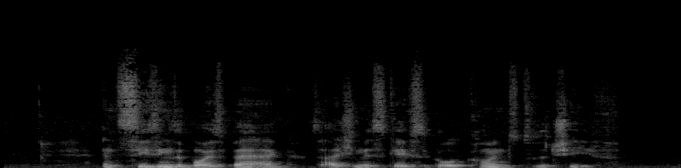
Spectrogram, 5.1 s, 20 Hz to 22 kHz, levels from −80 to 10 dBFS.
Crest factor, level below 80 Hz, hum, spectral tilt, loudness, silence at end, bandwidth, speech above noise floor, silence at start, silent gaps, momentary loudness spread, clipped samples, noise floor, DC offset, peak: 20 dB; -72 dBFS; none; -5 dB/octave; -36 LUFS; 0.55 s; 15 kHz; 31 dB; 0.75 s; none; 12 LU; under 0.1%; -66 dBFS; under 0.1%; -16 dBFS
